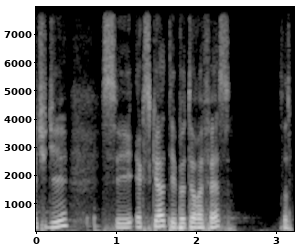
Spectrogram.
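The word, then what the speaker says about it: Btrfs: C'est X4 et ButterFS. Ça se prononce vraiment comme ça.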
